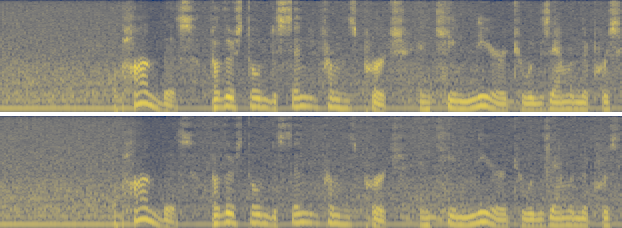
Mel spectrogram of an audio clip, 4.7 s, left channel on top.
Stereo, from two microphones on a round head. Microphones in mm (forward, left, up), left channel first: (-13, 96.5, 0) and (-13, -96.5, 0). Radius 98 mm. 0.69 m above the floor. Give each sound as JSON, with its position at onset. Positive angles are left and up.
{"t": 0.9, "sound": "a man speaking", "side_deg": 65}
